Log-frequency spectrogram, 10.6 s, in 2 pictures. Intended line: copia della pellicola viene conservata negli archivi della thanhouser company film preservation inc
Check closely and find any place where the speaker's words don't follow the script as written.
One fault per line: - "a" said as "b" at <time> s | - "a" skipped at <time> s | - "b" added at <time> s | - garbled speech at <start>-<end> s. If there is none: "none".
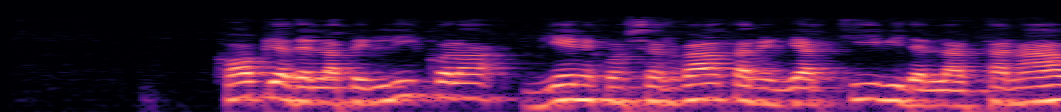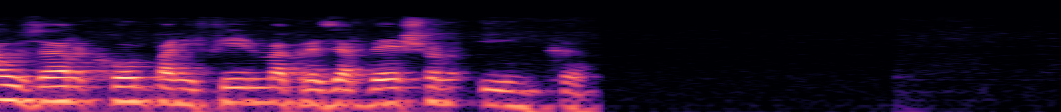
none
